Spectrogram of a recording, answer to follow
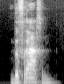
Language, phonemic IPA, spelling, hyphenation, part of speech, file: Dutch, /bəˈvraː.ɣə(n)/, bevragen, be‧vra‧gen, verb, Nl-bevragen.ogg
- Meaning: to ask questions of, to direct questions at, to interrogate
